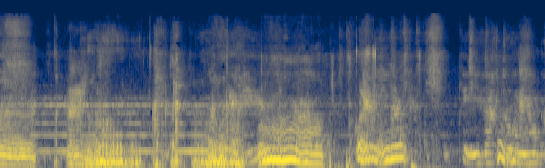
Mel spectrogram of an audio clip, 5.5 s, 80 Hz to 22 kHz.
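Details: Two Yorkshire Terrier puppies at play, recorded Feb 4th: overlapping wavering growls and short whiny grumbles in close succession, with faint voices and a constant background tone.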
